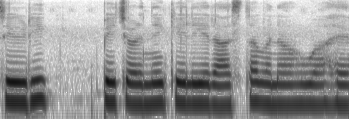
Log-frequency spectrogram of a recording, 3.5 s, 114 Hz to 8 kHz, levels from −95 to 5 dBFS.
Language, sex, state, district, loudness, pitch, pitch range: Hindi, female, Jharkhand, Ranchi, -15 LUFS, 205 Hz, 195-215 Hz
